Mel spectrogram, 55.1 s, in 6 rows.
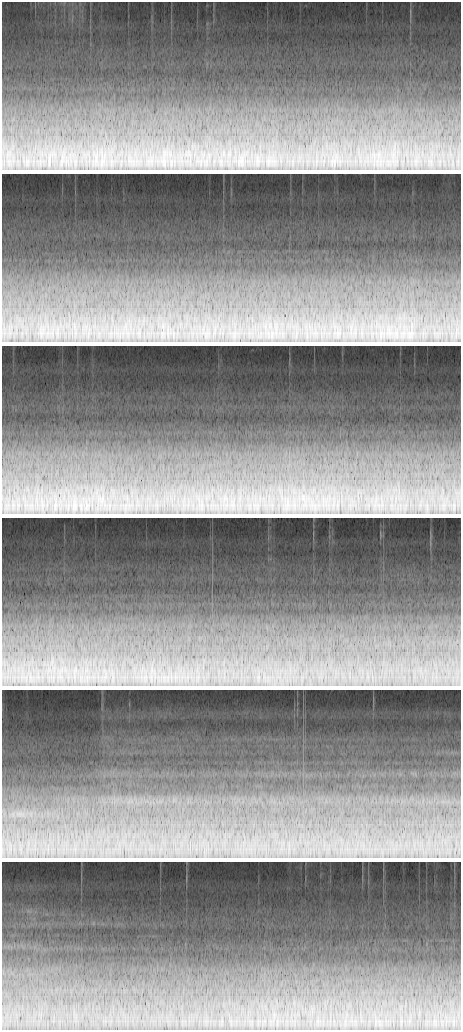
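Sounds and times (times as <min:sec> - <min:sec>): train wheels rumbling: 0:00.0 - 0:55.0.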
